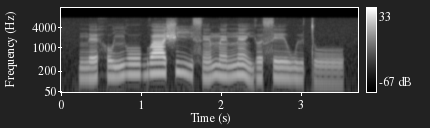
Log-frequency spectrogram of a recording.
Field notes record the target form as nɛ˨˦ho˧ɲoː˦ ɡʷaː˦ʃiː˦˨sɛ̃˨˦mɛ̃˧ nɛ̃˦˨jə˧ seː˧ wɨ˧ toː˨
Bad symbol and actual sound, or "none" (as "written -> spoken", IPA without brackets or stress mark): none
